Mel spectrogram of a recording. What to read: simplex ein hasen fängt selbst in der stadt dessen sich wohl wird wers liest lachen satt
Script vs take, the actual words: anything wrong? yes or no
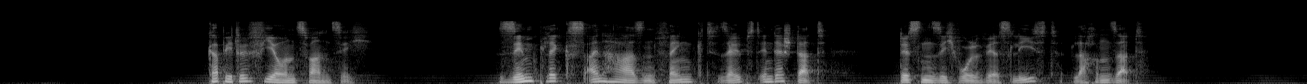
yes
